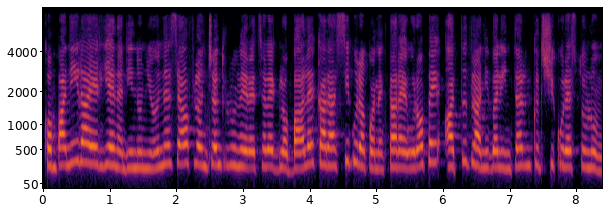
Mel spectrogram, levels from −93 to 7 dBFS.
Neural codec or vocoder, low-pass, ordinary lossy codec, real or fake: codec, 16 kHz, 4 kbps, X-Codec, HuBERT features, trained on general audio; 7.2 kHz; none; fake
